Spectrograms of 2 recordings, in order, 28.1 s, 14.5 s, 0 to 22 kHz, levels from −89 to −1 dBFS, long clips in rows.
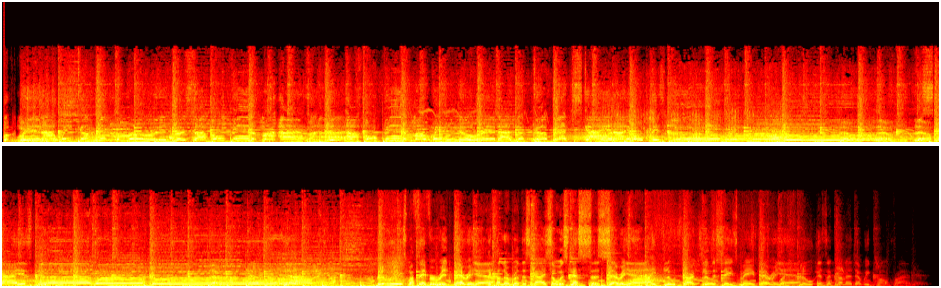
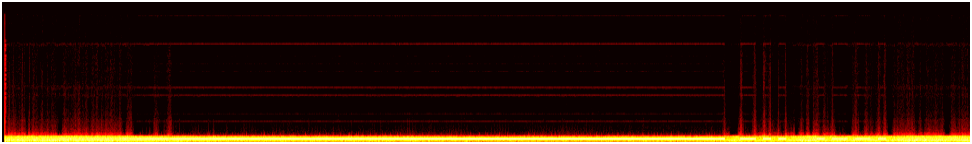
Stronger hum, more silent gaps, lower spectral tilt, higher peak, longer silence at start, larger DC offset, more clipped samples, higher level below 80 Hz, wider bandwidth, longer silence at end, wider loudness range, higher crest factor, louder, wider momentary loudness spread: neither; neither; second, -5 dB/octave vs -11.5 dB/octave; first, 0 dBFS vs -4 dBFS; about the same, 0 s vs 0.05 s; neither; neither; first, -40 dBFS vs -46 dBFS; first, 15.5 kHz vs 1.4 kHz; first, 1.05 s vs 0 s; about the same, 3 LU vs 4 LU; first, 16 dB vs 6 dB; second, -16 LUFS vs -11 LUFS; about the same, 6 LU vs 5 LU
